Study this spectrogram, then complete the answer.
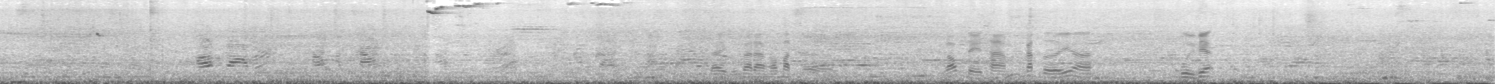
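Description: Motorbike engines hum and buzz past on a busy street.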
